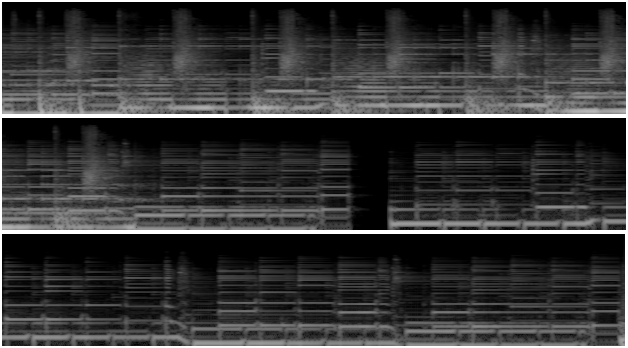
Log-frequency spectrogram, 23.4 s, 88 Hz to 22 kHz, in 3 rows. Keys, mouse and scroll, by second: 1.4 click, 4.9 space, 15.3 space.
